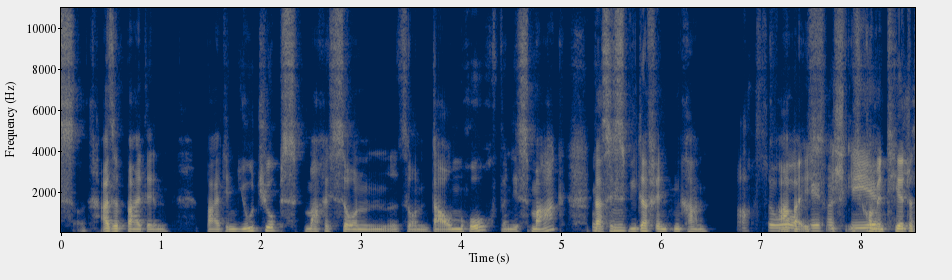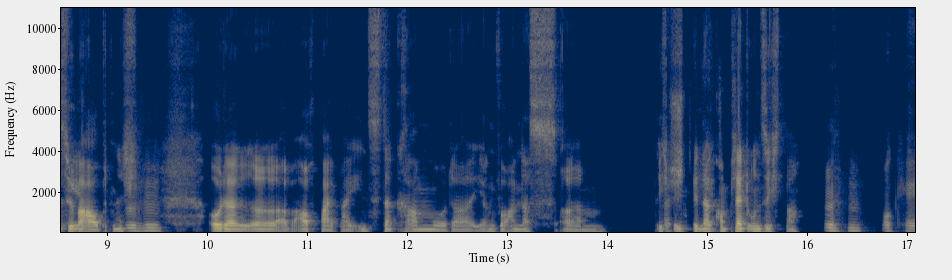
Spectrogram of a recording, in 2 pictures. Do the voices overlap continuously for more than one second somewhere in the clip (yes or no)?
yes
